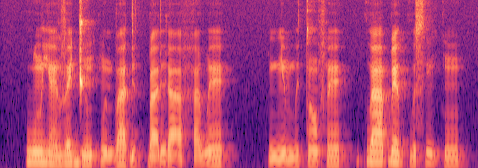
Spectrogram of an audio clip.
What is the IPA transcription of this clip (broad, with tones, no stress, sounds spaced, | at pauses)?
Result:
w ũ˦ j ɛ̃˧ v ɛ˦ d͡ʒ ũ˧ kʷ ɛ̃˨ b a˦˨ ɗ ɨ˧ k͡p a˧ ɾ ɨ˧ ɾ aː˨ h a˨ w ɛ̃˦ | ɲ ɛ̃˨ m ɨ˧ t ɔ̃˧ f ɛ̃˦ | kʷ aː˦ ɓ ɛ˦˨ kʷ ə˦ s ĩ˨ k ũ˦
